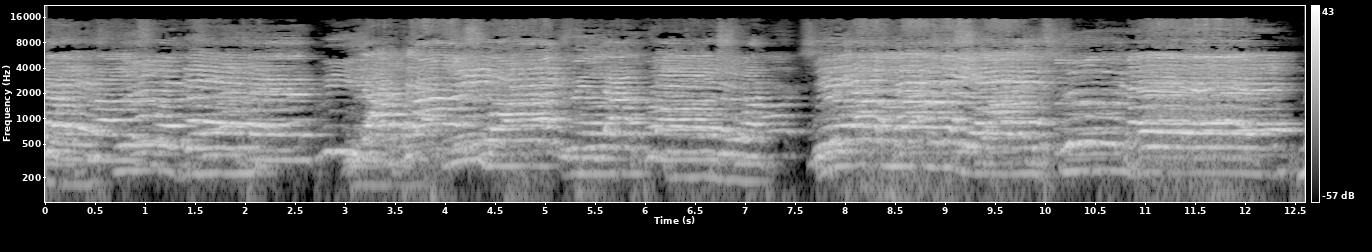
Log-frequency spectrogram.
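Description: A group of mostly children's voices, with a woman among them, singing a birthday song together, holding long sung notes with two short pauses for breath, the first about three seconds in and the second about seven and a half seconds in.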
